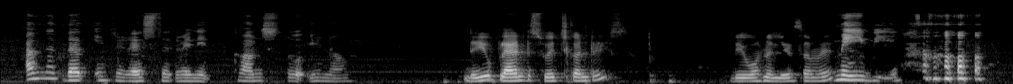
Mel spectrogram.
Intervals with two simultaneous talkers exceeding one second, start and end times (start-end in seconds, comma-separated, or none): none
